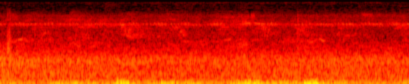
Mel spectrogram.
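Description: Steady high-pitched insect trill from the grass, with irregular low rumbling thumps underneath.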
